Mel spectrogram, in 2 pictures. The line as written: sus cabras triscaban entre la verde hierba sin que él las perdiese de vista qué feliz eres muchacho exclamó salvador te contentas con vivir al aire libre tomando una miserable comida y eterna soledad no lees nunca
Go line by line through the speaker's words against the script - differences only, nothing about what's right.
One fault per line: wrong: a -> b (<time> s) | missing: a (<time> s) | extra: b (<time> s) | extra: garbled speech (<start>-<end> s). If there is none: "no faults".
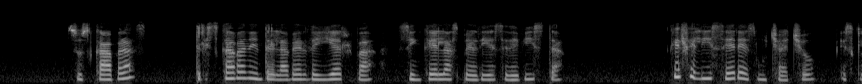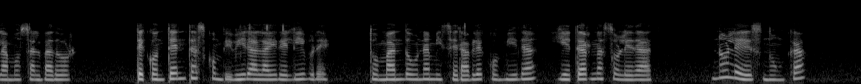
no faults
